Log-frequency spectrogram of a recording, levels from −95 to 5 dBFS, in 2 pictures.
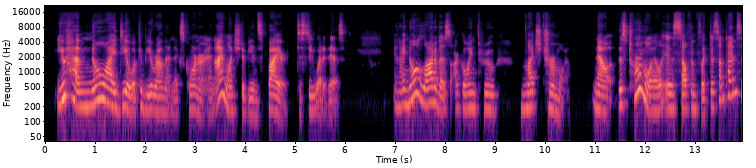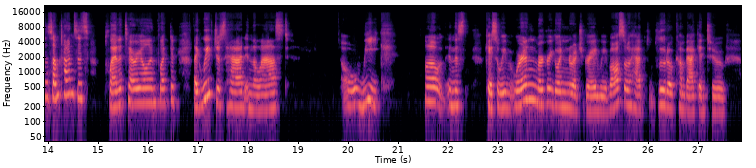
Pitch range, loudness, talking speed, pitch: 180-250 Hz, -23 LUFS, 160 wpm, 210 Hz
